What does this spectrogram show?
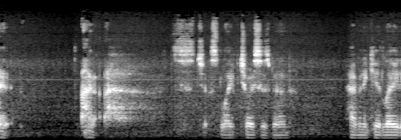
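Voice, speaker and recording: Noticeable background noise fills the clip. Within it, a man talks at a very slow pace. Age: 50s. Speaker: vlogger. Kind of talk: casual monologue. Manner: halting.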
